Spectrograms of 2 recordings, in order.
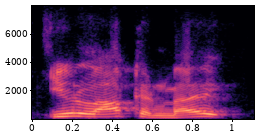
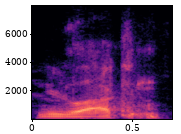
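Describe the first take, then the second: First: Higher, louder mock Australian; put-on Australian accent, pitched up. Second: Said in the usual way. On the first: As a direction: throw it back as a loud Aussie. Joins in the Australian accent game.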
